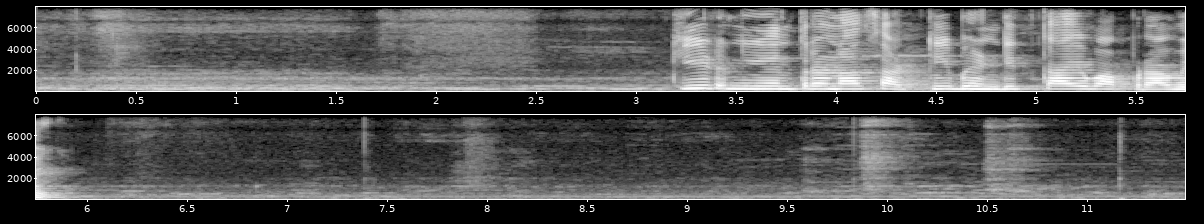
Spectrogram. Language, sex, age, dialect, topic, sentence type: Marathi, female, 51-55, Standard Marathi, agriculture, question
